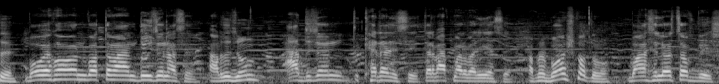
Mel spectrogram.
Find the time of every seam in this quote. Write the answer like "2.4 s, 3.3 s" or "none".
none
